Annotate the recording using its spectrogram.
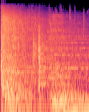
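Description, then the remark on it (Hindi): Glass bangles shatter with a loud, bright crash, then a quick sharp clink as pieces scatter, the brittle ringing fading over a couple of seconds. A woman's glass bangles break and scatter when she strikes her hand hard on a door frame while running out of a flat. No voices. “जिससे उसकी कई सारी चूड़ियां टूटकर बिखर गई थी”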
